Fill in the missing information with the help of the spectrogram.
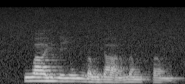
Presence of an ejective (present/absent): absent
